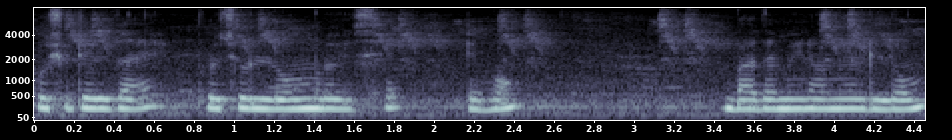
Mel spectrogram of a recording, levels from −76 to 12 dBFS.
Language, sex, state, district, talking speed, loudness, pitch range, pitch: Bengali, male, West Bengal, Kolkata, 120 wpm, -14 LUFS, 210-230 Hz, 215 Hz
